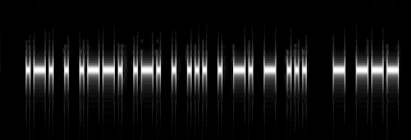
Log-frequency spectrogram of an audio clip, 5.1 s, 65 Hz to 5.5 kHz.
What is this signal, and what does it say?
Morse code, heard as a keyed tone, about 25 wpm, 600 Hz. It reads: REPRESENTS TO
